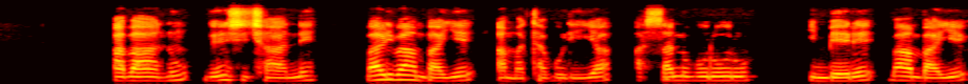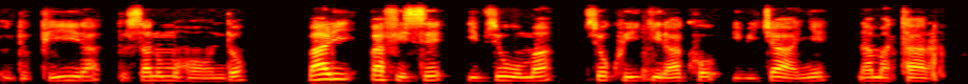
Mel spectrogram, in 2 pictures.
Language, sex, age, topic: Rundi, female, 18-24, education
